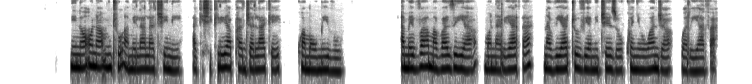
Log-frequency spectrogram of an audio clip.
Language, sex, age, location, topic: Swahili, female, 18-24, Nairobi, health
